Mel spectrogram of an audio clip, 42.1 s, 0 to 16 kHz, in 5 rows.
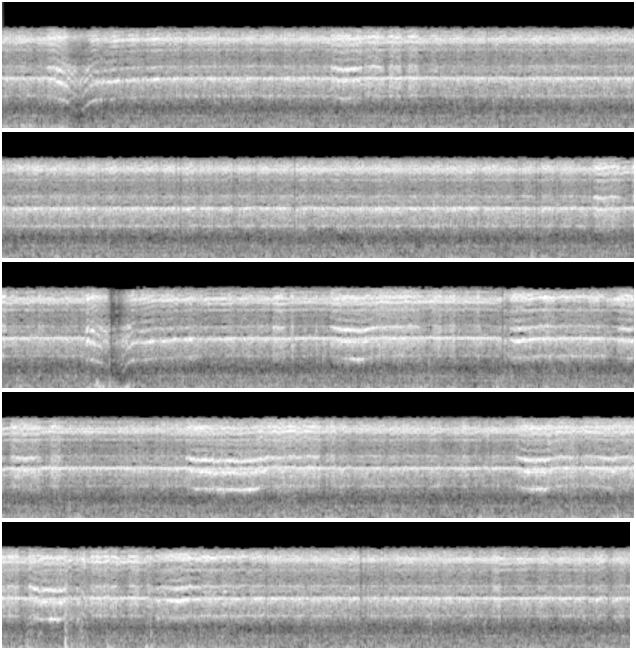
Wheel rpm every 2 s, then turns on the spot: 190, 230, 230, 230, 230, 230, 230, 230, 220, 180, 230, 230, 230, 230, 220, 230, 230, 220, 230, 230, 230.
none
